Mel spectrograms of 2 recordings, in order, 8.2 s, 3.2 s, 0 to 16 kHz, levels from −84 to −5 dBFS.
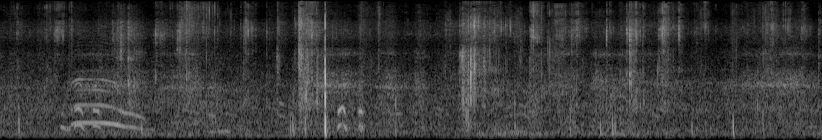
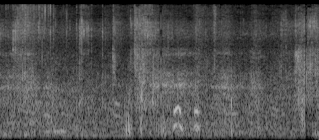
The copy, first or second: second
